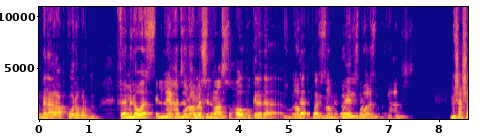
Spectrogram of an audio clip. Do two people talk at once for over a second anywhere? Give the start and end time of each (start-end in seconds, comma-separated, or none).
2.0-3.8, 4.9-6.7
